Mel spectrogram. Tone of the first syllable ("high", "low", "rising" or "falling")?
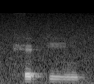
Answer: low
